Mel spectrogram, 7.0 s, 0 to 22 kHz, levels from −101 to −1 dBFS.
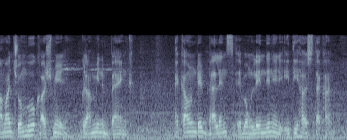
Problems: constant background noise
